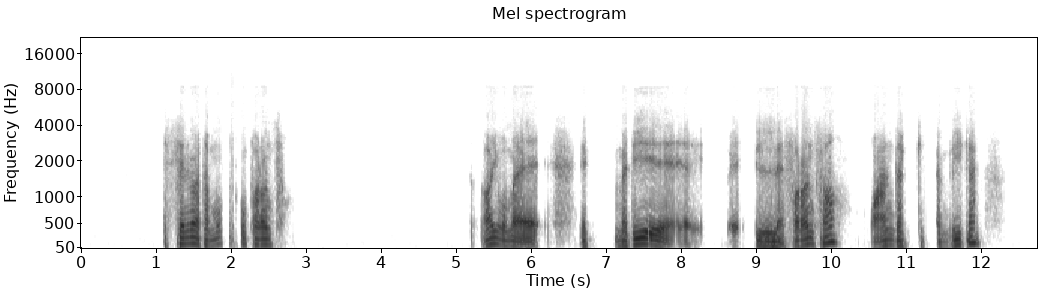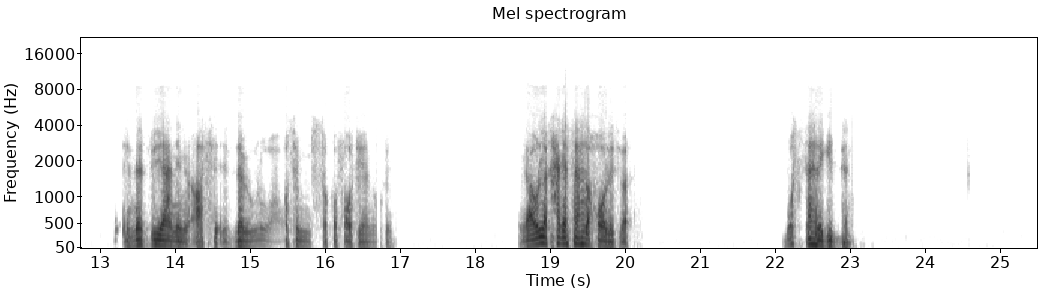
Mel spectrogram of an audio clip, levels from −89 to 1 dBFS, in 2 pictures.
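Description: Repeated packet loss (robotic sound) hits the speech at 1.81–5.60 s, 14.04–18.44 s and 19.44–21.84 s. Holes of up to 40 ms are patched by stretching the preceding sound. Unlike a single dropout, the gaps recur rapidly, giving a choppy texture with pieces missing throughout each stretch.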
